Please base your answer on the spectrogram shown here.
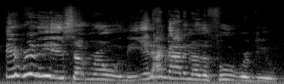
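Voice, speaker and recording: A man co-hosting a live talk show, loud and laughing, saying he is drunk. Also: extremely high pitch, wildly swooping pitch, rapid-fire. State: tipsy. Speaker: podcast co-host. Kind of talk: casual live-show banter.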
